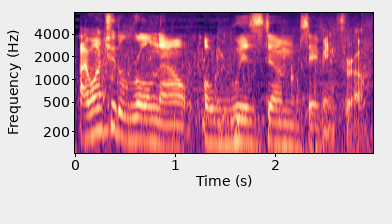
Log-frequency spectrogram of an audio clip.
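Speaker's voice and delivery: ordinary talk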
